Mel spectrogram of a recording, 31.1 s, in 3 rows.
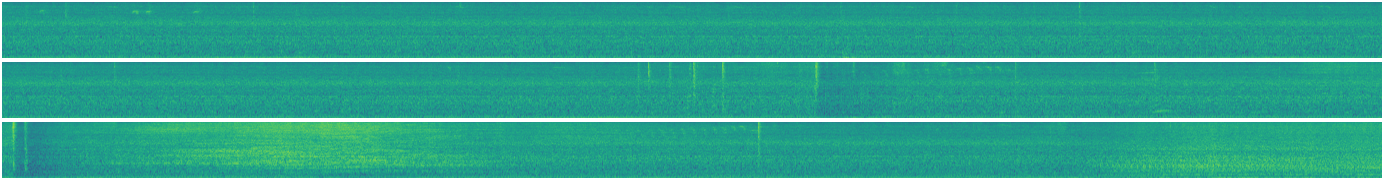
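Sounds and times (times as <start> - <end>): car engine idling: 20.2 - 31.0.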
